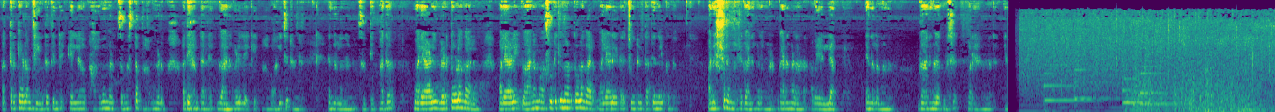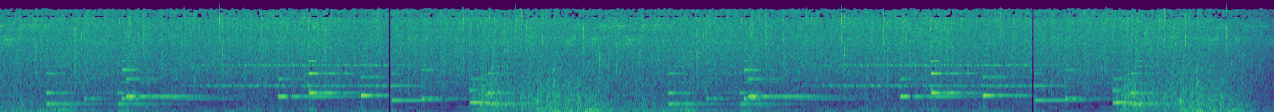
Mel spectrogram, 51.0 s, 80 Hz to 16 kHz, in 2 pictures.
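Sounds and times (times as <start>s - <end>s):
steady rain: 0.0s - 50.9s
slow instrumental melody: 20.6s - 25.1s, 26.3s - 37.3s, 38.8s - 49.5s
rolling thunder: 22.4s - 33.4s, 34.9s - 46.2s, 47.7s - 50.9s.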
